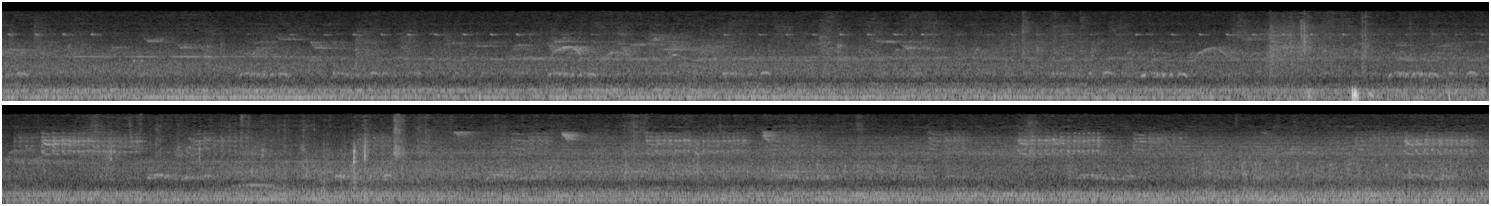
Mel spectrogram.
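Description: Outdoor ambience: scattered short bird chirps over a steady low hum, with one sharp knock about halfway through and a few fainter clicks shortly after.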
